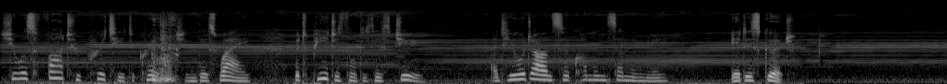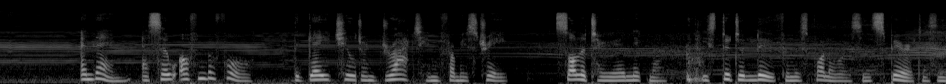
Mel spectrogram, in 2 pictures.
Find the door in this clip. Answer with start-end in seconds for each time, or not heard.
not heard.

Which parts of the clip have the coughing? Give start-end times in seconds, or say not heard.
1.1-1.8, 15.9-16.6.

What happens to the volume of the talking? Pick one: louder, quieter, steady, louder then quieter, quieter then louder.
steady.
